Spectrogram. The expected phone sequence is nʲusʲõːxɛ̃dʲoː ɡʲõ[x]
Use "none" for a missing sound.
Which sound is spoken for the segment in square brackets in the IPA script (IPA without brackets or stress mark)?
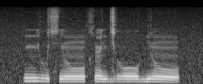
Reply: none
